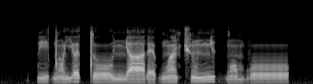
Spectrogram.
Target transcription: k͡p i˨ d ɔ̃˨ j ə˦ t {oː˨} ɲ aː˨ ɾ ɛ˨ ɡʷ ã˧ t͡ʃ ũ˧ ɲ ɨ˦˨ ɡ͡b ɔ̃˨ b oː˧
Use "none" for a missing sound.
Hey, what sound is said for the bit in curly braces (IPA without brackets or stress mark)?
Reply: oː˨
